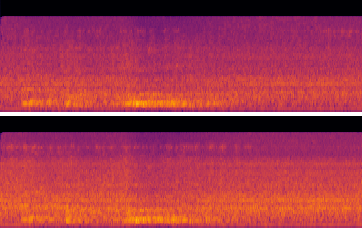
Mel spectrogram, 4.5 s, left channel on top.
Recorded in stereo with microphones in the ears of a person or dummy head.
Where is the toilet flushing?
30° right (ahead or behind), 6.5 m.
